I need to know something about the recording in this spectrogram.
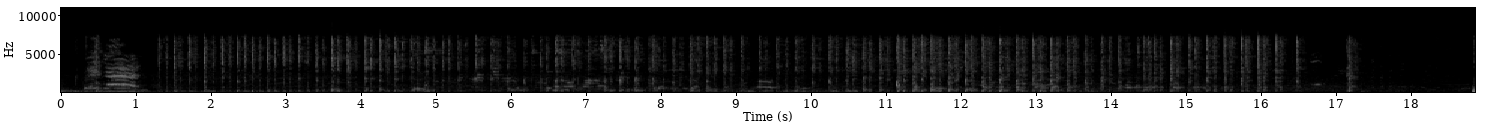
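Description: A fast, even percussive beat of sharp strikes, several a second, with voices faintly underneath; the beat stops about a second before the end.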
